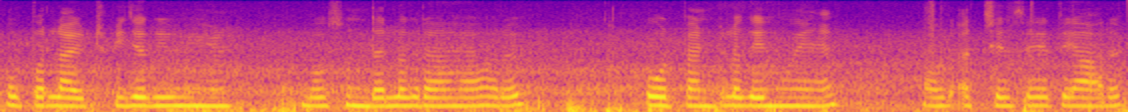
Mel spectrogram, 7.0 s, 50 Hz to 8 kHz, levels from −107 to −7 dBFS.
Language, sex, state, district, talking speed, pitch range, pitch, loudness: Hindi, female, Punjab, Pathankot, 185 wpm, 220-230 Hz, 225 Hz, -16 LUFS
